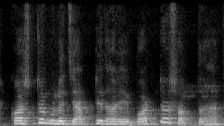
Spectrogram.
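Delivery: ordinary delivery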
